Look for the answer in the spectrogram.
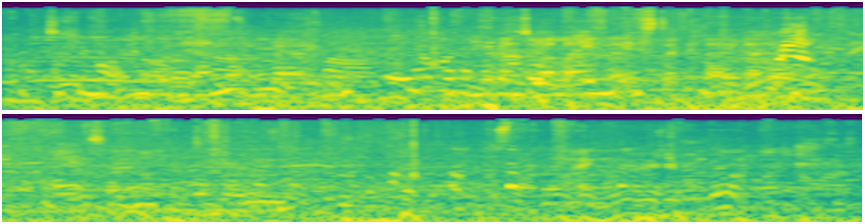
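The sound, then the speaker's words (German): A dense crowd of spectators murmurs and chatters outdoors after sunset, watching penguins come out of the water to their nests under spotlights. Many overlapping voices blend into a steady hubbub at moderate volume, with no single voice standing out and no penguins audible. “Eine völlig andere Perspektive als die optische, denn man hört keinen einzigen Pinguin, dafür aber umso mehr Menschen.”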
